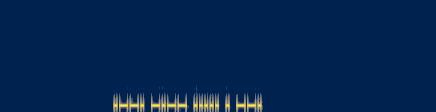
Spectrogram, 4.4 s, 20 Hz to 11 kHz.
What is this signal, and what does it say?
Morse code, heard as a keyed tone, about 44 wpm, 700 Hz. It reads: PY5EG
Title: Call Signs Repeated 2x - 45wpm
